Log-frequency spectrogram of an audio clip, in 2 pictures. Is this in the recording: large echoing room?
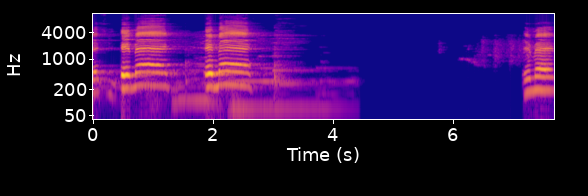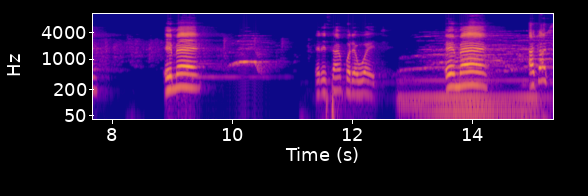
yes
